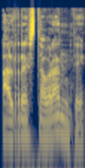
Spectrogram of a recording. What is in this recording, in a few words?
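Spanish, male; to The Restaurant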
